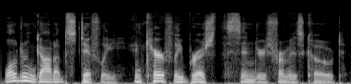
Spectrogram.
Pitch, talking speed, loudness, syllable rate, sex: 105 Hz, 205 wpm, -17 LUFS, 5.7 syllables/s, male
